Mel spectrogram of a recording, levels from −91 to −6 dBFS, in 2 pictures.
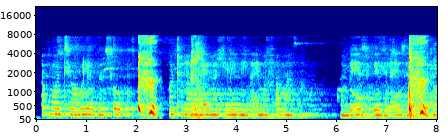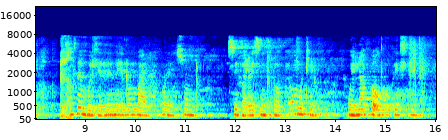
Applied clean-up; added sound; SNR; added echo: none; Cough; -5 dB; reverberation time 2.2 s.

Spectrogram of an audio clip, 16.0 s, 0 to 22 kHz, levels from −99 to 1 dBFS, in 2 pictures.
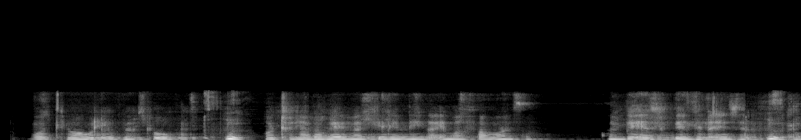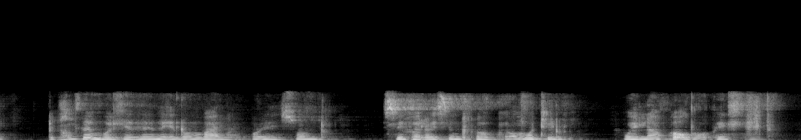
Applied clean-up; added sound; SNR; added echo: neural mask model DeepFilterNet 3.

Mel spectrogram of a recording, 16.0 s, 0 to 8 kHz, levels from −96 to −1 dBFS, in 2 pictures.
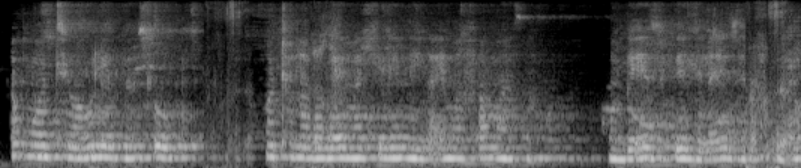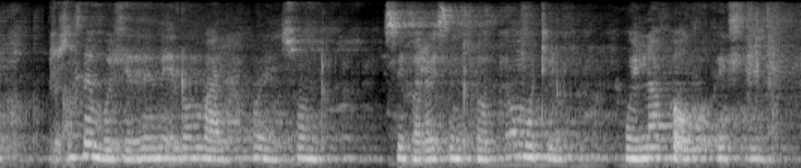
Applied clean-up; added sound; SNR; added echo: neural separator model SepFormer DNS4.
